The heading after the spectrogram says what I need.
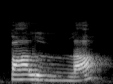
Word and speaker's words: palla: We do not in Italian, but we pronounce the L sound for longer. So the first word is palla.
